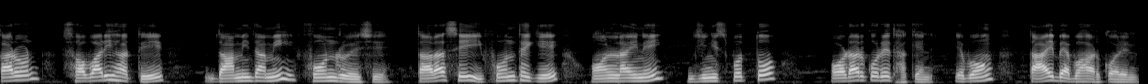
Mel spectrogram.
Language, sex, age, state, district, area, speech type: Bengali, male, 60+, West Bengal, Jhargram, rural, spontaneous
